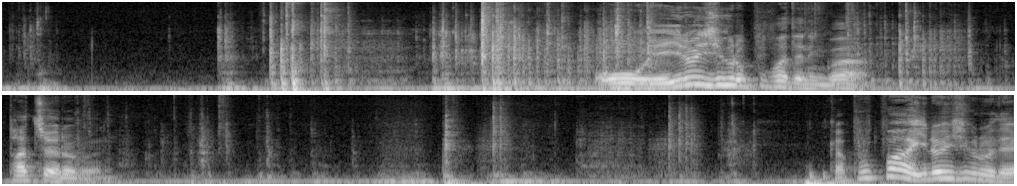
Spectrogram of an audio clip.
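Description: Plastic toy bricks click and clatter as they are handled.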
